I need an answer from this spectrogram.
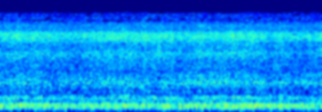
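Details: Busy honey bees at an established hive in Michigan, first warm day of spring, pollen gathered from tree buds; a short stretch of dense, low, steady humming from many bees with faint higher overtones.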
